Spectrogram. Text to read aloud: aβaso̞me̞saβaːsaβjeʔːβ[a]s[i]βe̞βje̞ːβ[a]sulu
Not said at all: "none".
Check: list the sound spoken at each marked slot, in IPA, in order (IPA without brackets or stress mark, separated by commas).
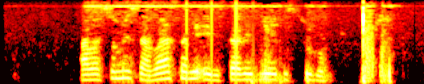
i, a, i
